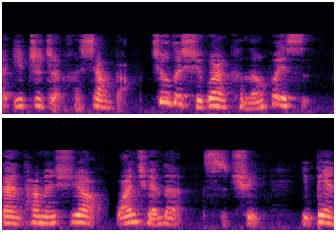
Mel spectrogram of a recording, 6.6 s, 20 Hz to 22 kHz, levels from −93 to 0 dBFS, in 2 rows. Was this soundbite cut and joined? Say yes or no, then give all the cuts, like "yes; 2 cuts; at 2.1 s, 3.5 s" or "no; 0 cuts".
yes; 1 cut; at 1.4 s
